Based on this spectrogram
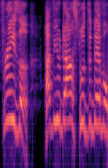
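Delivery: high-pitched villainous voice. Speaker asks himself a question in Frieza voice. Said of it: "Why am I asking myself in the Frieza voice?".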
